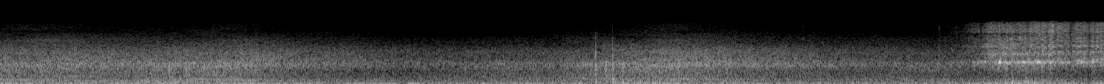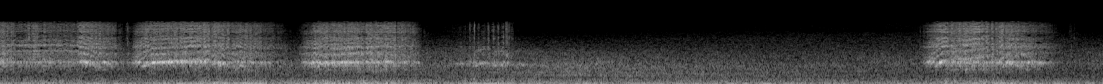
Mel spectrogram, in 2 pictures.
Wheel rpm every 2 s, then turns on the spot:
0, 0, 0, 0, 10, 120, 90, 60, 10, 0, 60.
16-18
